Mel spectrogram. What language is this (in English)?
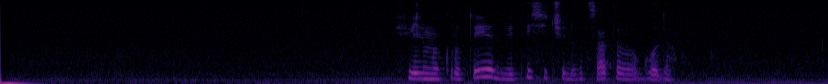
Russian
